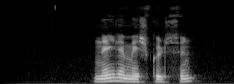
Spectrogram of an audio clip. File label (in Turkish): "neyle meşgulsün", Turkish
